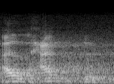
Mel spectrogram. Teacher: dan mim mati kita putuskan di bibir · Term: izhar syafawi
